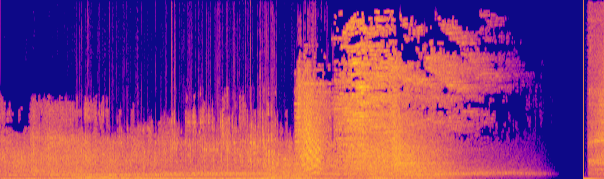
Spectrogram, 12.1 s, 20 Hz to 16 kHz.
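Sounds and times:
mechanical engine rumble: 0.0s - 7.3s
sudden burst: 5.4s - 9.2s.

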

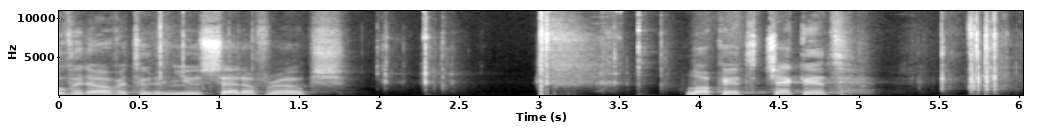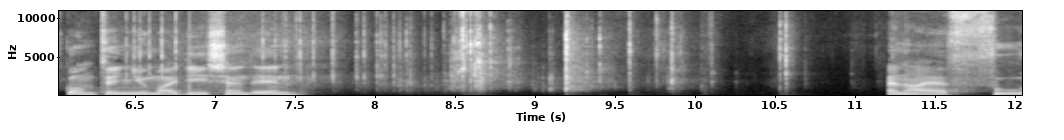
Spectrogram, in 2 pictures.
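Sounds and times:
metal clicks of climbing hardware: 1.9s - 2.6s.

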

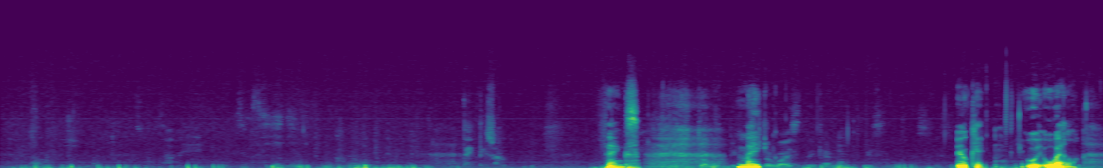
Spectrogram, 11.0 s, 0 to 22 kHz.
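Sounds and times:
faint speech and whispering: 0.2s - 5.2s, 7.0s - 9.4s.

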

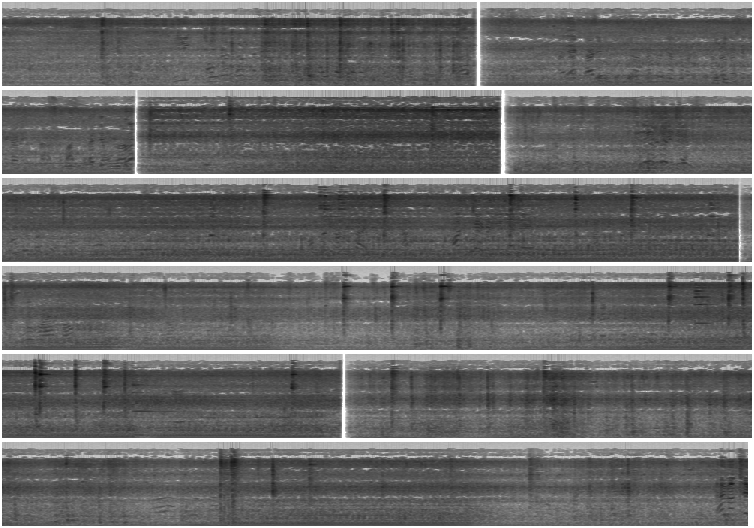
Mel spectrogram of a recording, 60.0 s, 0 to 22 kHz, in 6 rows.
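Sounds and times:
engine running: 0.0s - 59.9s.

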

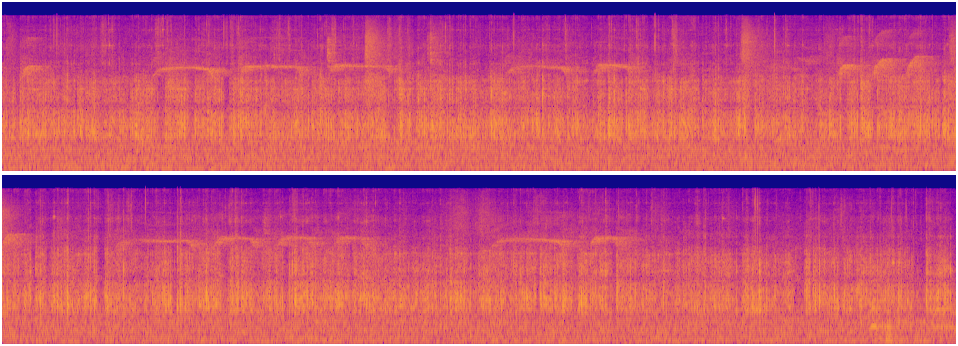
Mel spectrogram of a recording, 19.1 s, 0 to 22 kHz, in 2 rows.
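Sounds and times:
campfire crackling: 0.0s - 19.0s.

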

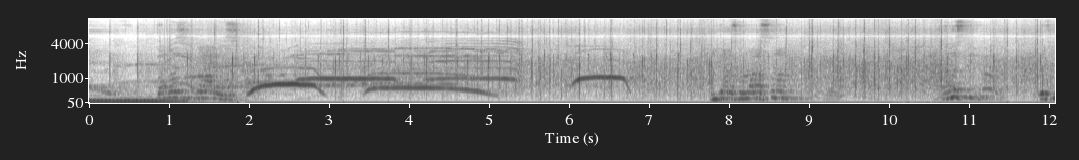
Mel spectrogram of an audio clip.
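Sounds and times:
audience applauding and cheering: 0.0s - 12.0s.

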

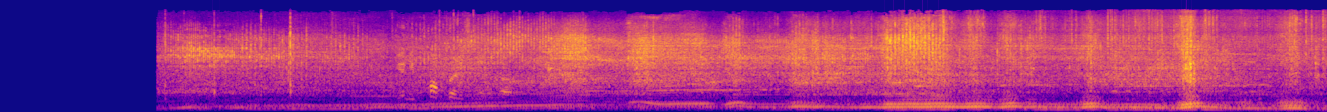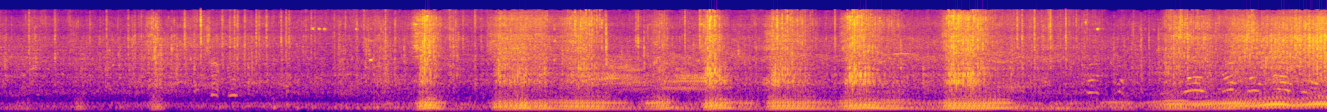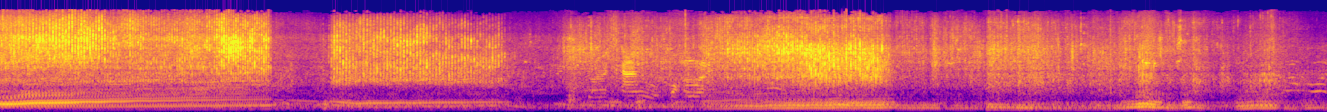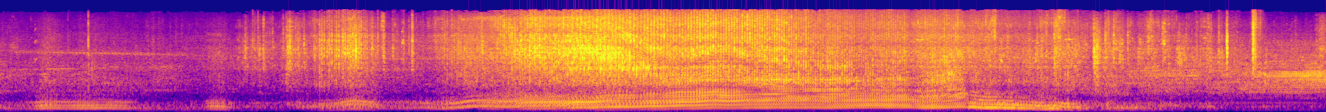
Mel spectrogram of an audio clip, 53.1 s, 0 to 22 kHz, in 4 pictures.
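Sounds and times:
car engine revving: 1.6s - 53.0s.

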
